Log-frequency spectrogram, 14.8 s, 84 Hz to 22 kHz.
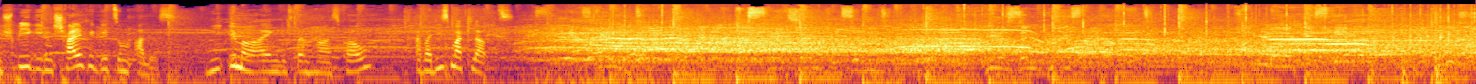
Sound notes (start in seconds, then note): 5.1 Jubel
